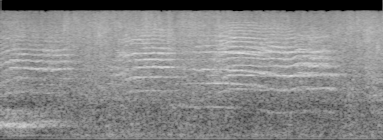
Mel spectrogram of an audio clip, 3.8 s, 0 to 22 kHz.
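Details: A male and a female Asian short-clawed otter at Toba Aquarium, Mie, Japan, on 1 January 2018, give thin, high squealing calls, drawn out and wavering, over a steady background hum.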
